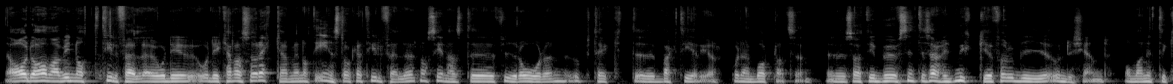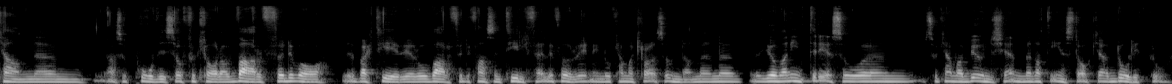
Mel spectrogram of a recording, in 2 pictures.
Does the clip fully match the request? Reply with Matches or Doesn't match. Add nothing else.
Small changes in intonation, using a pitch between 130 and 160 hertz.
Matches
